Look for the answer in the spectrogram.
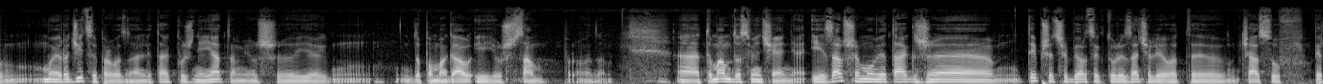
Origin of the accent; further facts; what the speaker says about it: Ukraine; Polish is a second language; Ja to nie popieram jako Ukrainiec i nie popieram jako płatnik podatków w Unii Europejskiej.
